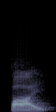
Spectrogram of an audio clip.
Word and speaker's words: pie: En la combinación IE, esa E es completamente muda y la I se está pronunciando con su sonido original que es I.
